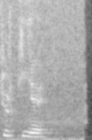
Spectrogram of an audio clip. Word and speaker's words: Türkiye: C'est Turquie et on prononce Turquie.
